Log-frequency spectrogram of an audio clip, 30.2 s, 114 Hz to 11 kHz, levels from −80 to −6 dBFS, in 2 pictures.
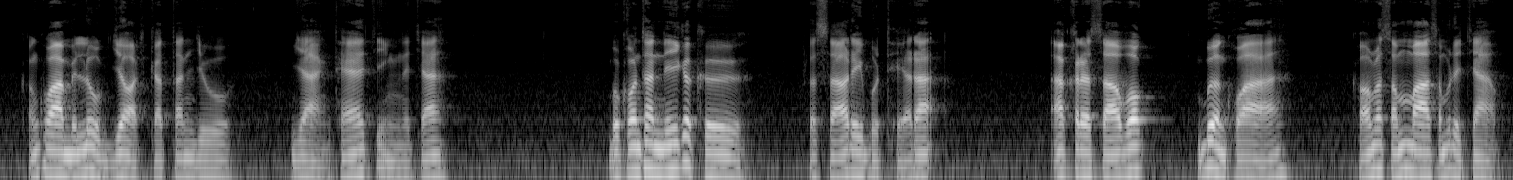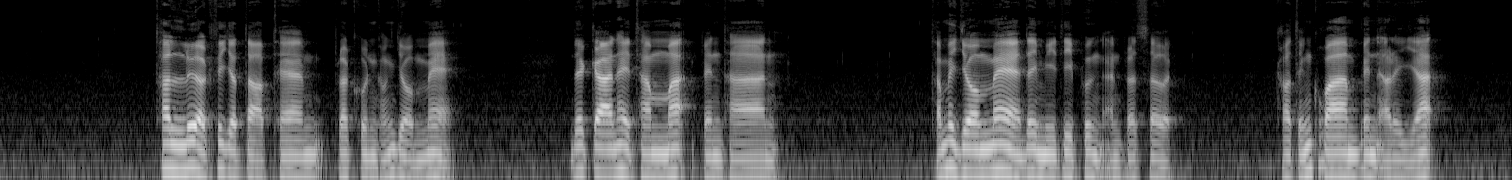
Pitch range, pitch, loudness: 100-125 Hz, 110 Hz, -25 LUFS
